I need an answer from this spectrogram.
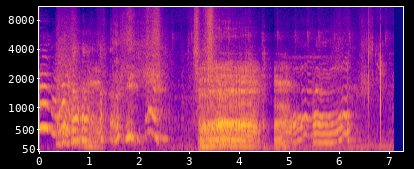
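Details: Pet dog growling playfully, called cute: drawn-out, wavering moan-like vocal bursts that bend up and down in pitch, with a long loud stretch in the middle and a few sharp clicks near the end.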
